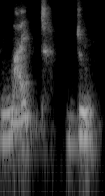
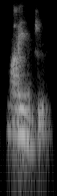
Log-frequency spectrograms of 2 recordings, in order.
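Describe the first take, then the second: First: The T of might is clearly released. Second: The T of might is held, not released. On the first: The speaker calls it wrong. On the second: The speaker calls it right.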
